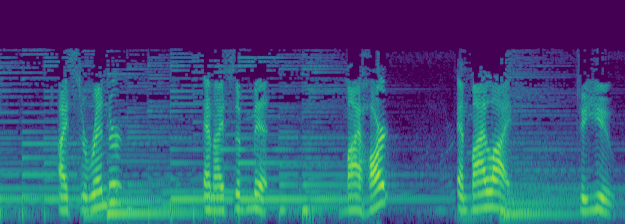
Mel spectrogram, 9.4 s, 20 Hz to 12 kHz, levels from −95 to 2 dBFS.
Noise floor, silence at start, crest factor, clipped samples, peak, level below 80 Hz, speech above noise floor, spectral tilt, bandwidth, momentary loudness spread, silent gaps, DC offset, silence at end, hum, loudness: -46 dBFS; 0 s; 20 dB; under 0.1%; -2 dBFS; -58 dBFS; 28 dB; -8 dB/octave; 6.4 kHz; 19 LU; none; under 0.1%; 0.15 s; none; -20 LUFS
